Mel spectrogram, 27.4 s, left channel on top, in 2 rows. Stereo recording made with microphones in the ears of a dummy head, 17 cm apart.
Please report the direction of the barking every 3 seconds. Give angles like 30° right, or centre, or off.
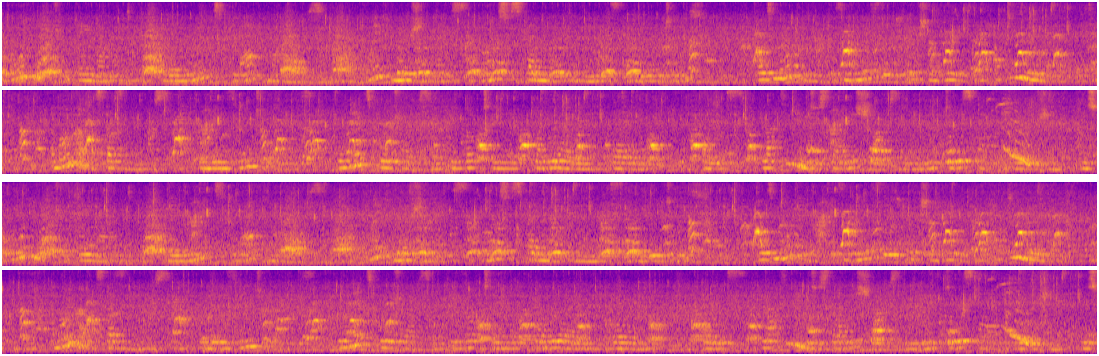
50° left, 40° left, 30° right, 20° right, 10° left, 40° left, 40° left, 40° left, 40° left.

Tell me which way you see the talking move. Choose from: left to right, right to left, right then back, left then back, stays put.
stays put.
